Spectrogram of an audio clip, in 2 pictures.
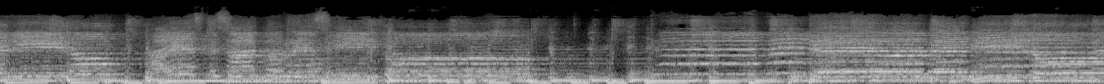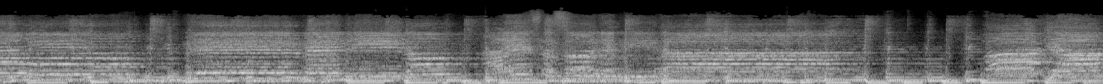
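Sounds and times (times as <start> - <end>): group singing a hymn: 0.0 - 5.6, 6.5 - 19.8, 20.7 - 22.0
instrumental accompaniment: 0.0 - 22.0.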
